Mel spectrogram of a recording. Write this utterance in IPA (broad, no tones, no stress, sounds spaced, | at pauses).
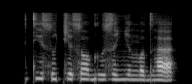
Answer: tʲ ɘ s u c ɘ s ɔ ɡʱ u z ɐ ʎ ɐ ŋ ɔ dʱ a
